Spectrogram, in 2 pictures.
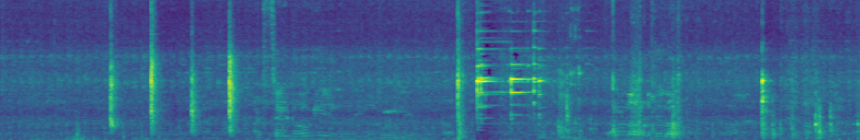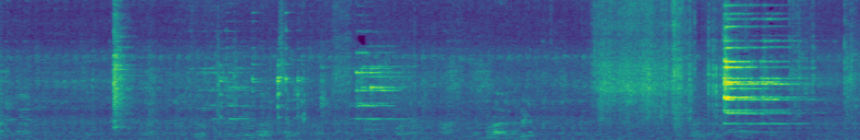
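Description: Metal tools clink and knock against metal.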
